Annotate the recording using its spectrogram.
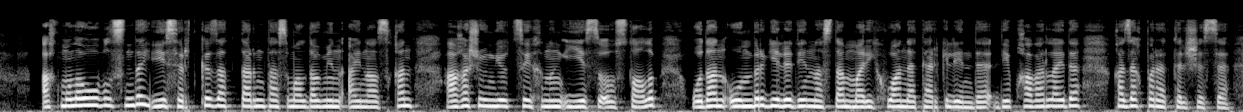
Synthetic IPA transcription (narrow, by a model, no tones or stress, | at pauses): ɑqmulˠɑwo̞blˠəsənd̪ɑje̞sɪɾt̪kʲɪzɑt̪ːɑɾənt̪ʰɑsəmɑlˠd̪ɑwme̞nɑjnɑlˠəsqɑn | ɑʁɑʃwɵŋɡ̪ʲewt̪sɨχənəɴije̞sɪʊst̪ɑlˠəp̚ | wo̞d̪ɑnwʔo̞nbɪɾɡʲelɪd̪e̞nɑst̪ɑmːɑɾijχuɑnɑt̪ʰæɾkʲɪle̞nd̪ɪd̪e̞pχɑβɑɾlˠɑjd̪ə | qʰɑzɑq̚pɑɾɑt̪ʰːɪlʃɪsɪ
